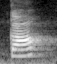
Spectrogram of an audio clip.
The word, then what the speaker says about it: ก๊อก: knock in English, but the first letter you must start with the G sound and end with no K sound. Here it is again. ก๊อก One more time.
